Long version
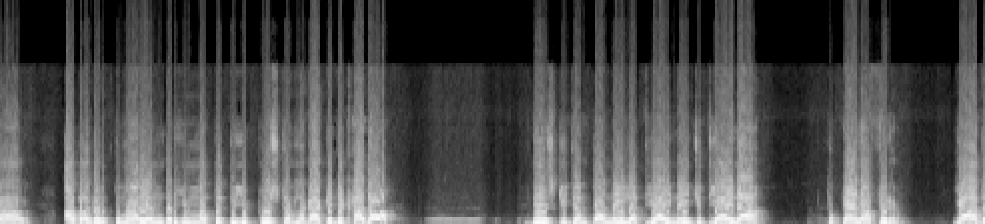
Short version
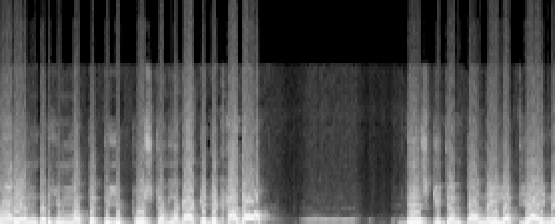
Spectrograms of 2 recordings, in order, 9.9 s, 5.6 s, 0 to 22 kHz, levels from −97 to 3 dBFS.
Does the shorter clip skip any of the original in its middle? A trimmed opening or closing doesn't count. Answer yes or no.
no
